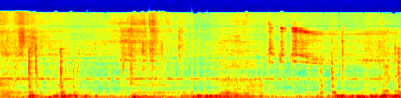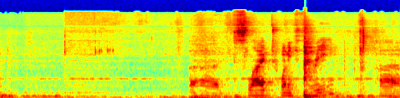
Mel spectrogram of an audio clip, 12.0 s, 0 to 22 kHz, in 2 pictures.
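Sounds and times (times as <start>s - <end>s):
low handling rumble: 0.0s - 12.0s
scattered knocks: 0.4s - 3.1s, 4.0s - 7.7s.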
